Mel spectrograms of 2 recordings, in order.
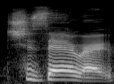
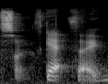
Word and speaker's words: Scherzo: awful I'm scared so oh scotso scattered sketzo there you go that's what the dictionary is saying and this one has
